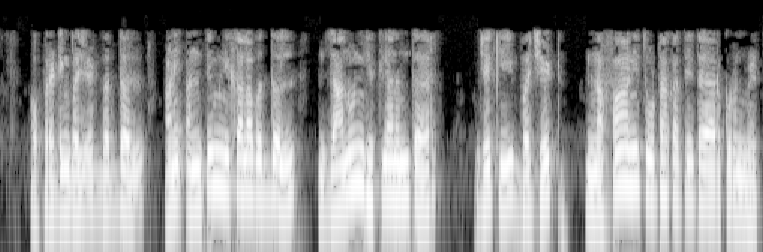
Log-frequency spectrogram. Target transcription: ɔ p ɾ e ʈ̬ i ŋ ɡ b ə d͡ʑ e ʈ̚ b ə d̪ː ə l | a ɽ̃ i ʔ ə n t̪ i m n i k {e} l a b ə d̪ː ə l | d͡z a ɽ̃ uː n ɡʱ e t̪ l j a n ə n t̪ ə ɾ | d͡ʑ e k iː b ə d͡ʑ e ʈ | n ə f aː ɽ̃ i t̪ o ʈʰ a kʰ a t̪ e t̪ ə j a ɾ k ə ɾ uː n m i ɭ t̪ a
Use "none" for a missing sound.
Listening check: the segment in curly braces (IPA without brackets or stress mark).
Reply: a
